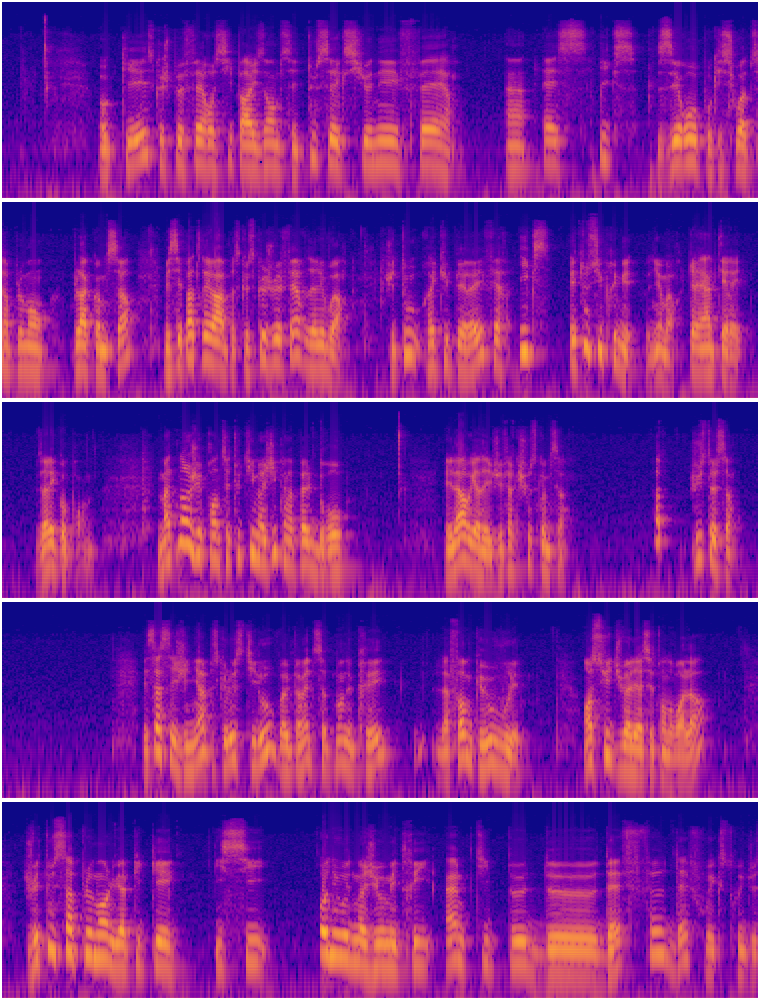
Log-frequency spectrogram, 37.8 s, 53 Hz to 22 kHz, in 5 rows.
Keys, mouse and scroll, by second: 1.8 Tab, 3.2 a, 3.5 a, 5.5 s, 11.1 a, 11.4 a, 12.8 x, 15.3-18.3 scroll down 1, 18.3-29.2 drag, 30.2-33.8 drag, 33.8-34.8 scroll down 3, 34.8-35.6 scroll down 1, 35.6-36.5 scroll down 1, 36.5-37.1 scroll down 1, 37.1-37.8 drag.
